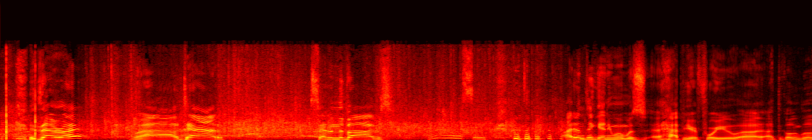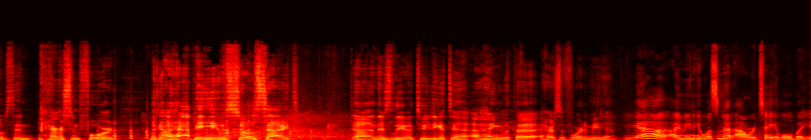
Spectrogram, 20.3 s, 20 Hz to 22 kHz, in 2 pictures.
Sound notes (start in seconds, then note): 0.0 laughter; 2.8 cheers and applause; 6.2 laughs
